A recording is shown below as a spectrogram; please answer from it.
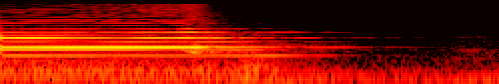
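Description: Bassoon with piano holding a loud sustained note, which breaks off about a second in with a brief downward slide. The sound then rings away in the hall's reverberation to near quiet.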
